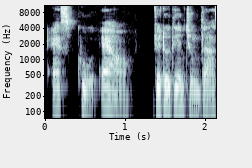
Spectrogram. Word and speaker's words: SQL: có thể sử dụng sequel đó là cách phát âm cũ và bình thường thì chúng ta sẽ phát âm là SQL việc đầu tiên chúng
